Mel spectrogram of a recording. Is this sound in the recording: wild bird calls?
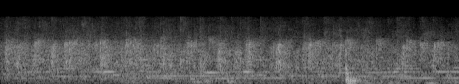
no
